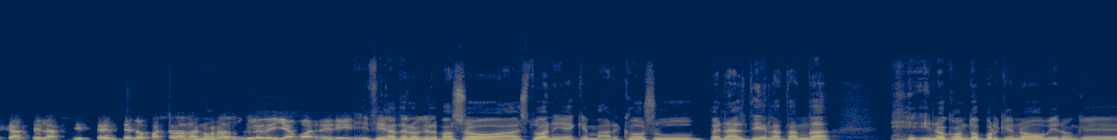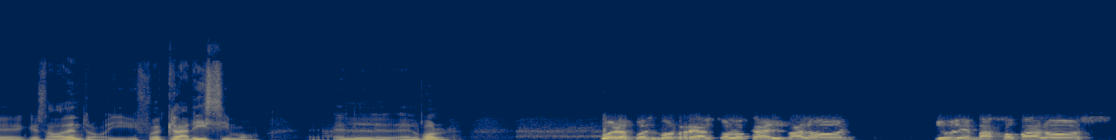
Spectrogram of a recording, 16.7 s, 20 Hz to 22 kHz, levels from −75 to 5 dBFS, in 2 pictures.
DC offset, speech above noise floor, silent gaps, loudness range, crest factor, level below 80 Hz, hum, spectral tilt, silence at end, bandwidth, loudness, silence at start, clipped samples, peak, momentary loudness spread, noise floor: under 0.1%; 51 dB; none; 4 LU; 16 dB; -46 dBFS; none; -6.5 dB/octave; 0.2 s; 13 kHz; -23 LUFS; 0.05 s; under 0.1%; -6 dBFS; 7 LU; -73 dBFS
